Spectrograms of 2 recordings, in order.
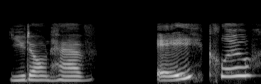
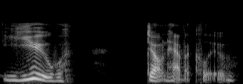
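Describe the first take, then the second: First: The stress falls on the word 'a'. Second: The stress falls on the word 'you'.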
